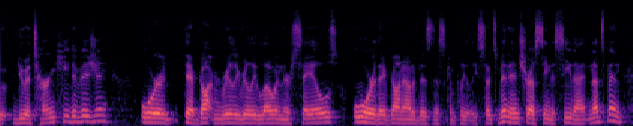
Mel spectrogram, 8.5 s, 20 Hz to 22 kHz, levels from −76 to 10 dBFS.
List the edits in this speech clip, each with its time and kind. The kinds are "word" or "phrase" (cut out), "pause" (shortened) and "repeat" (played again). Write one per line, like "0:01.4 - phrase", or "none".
0:02.4 - pause
0:04.6 - pause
